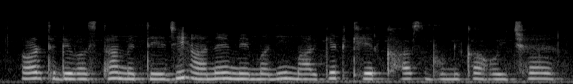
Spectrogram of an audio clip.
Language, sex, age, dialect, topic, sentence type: Maithili, female, 60-100, Bajjika, banking, statement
